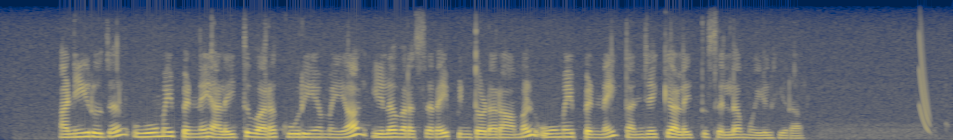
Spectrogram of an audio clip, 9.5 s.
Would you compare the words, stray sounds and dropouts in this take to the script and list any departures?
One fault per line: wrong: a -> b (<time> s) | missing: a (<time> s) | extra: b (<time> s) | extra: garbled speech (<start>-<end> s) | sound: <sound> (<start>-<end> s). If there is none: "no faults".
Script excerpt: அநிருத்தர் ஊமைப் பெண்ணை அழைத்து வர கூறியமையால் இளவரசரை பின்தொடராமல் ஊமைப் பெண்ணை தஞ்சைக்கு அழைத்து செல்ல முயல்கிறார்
sound: chirp (9.2-9.3 s)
